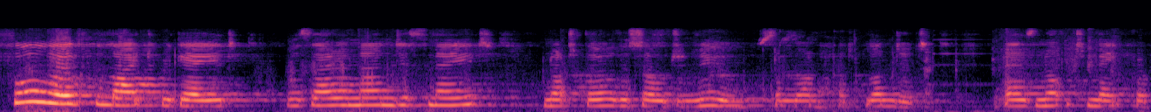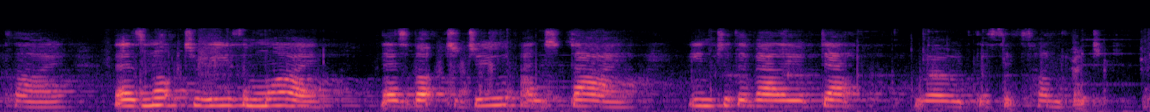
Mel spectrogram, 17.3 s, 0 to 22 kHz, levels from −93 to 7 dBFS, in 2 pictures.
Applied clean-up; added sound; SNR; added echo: neural separator model SepFormer DNS4.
